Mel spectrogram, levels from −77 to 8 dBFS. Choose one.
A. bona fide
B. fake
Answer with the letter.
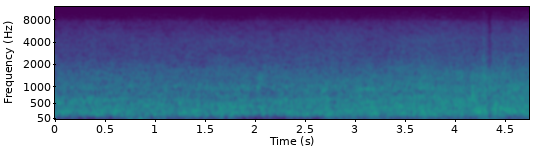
B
